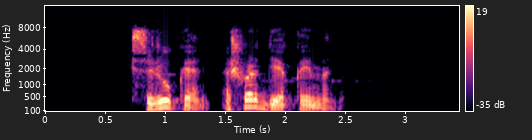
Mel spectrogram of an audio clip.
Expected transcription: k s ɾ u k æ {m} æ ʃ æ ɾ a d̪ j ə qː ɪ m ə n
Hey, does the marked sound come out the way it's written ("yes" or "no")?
no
